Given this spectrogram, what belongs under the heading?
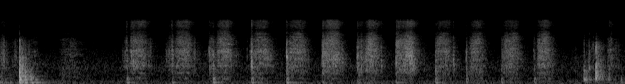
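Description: Rhythmic back-and-forth rasping of sandpaper rubbed over a surface, about a dozen even strokes close by, with no talking.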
